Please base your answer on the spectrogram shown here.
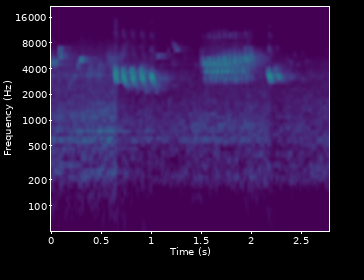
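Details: European goldfinch (Carduelis carduelis), captured on a Nikon Coolpix P1000, gives a quick run of five sharp ticking notes followed by a brief buzzy twitter and a final clipped note, all high-pitched.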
